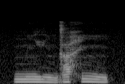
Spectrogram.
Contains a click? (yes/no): no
